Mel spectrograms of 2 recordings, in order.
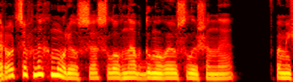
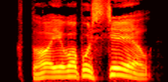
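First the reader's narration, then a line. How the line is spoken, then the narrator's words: Bark. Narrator (Russian): рявкнул Кайгородцев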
